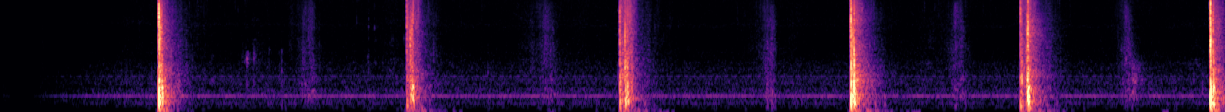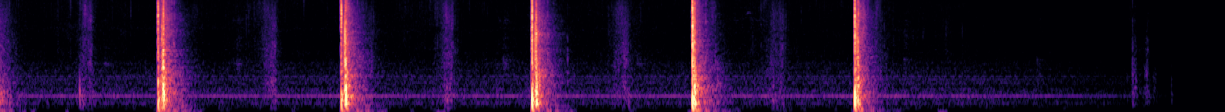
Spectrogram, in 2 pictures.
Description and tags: Boot Stomp; soft
A boot lightly stomping on the floor.
boot, foley, stomping, stomp, step, footsteps, steps, foot, foot-steps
